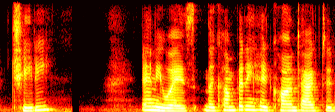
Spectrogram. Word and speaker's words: QIDI: everybody is pronouncing this cheaty the Q is pronounced like a CH sound cheaty anyways the company had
